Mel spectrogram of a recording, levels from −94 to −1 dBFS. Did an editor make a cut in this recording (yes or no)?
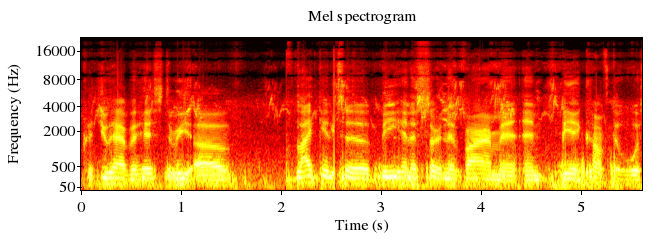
yes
